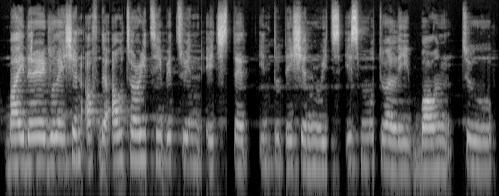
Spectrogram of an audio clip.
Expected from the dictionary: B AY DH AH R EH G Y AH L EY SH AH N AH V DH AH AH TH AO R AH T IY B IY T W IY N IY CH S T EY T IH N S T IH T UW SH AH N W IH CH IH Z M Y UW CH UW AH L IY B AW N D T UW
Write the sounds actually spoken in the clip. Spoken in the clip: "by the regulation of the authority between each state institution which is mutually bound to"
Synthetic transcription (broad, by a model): B AY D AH R EH G Y AH L EY SH AH N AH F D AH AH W AO R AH T IY B IY T W IY N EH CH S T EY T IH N T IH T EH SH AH N W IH CH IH S M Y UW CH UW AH L IY B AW N T UW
